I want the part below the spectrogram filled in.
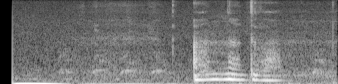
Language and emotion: Russian, neutral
